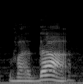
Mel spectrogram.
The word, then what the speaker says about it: Вода: Вода, вода, вода, вода. And again, or is not stressed. That's why we say it as va.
